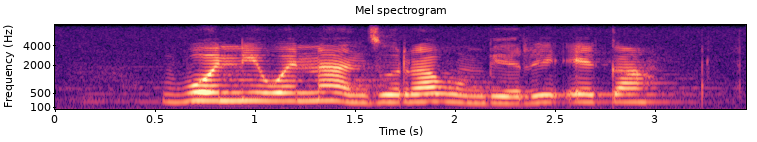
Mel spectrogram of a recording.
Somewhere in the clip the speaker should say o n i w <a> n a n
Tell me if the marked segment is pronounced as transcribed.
no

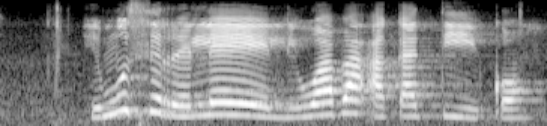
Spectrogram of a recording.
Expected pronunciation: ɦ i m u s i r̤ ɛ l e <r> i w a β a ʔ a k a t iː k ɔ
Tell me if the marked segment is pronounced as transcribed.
no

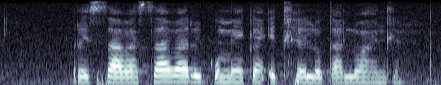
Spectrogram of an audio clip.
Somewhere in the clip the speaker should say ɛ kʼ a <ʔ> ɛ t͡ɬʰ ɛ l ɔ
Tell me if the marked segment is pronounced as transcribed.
yes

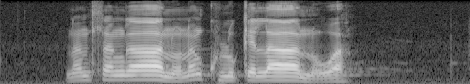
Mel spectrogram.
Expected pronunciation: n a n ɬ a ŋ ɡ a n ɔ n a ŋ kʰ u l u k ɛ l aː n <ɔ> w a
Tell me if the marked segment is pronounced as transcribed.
yes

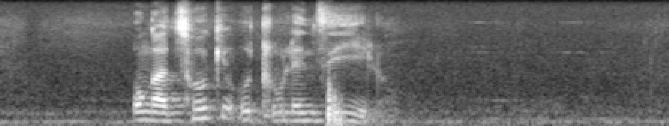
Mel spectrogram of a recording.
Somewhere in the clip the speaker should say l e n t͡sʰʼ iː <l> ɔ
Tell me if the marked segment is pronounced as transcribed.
yes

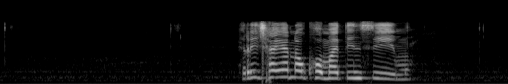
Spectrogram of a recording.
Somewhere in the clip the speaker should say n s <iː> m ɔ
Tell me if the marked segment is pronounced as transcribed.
yes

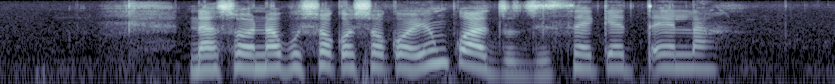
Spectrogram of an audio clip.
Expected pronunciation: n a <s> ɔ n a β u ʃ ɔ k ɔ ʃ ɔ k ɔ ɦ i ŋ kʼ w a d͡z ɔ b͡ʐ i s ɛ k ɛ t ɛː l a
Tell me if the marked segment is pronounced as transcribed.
no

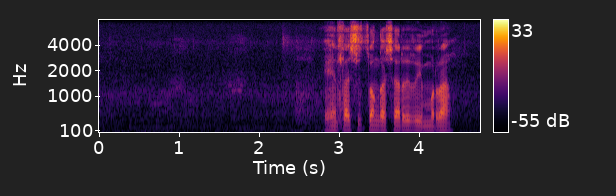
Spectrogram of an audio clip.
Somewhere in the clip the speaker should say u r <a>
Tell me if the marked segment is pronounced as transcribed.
yes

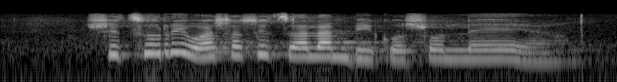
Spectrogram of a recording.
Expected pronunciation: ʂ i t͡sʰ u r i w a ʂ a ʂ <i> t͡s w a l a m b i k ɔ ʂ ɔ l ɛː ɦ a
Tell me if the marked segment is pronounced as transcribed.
yes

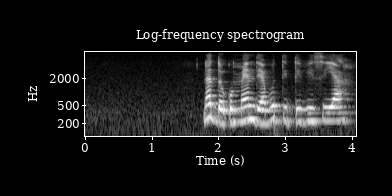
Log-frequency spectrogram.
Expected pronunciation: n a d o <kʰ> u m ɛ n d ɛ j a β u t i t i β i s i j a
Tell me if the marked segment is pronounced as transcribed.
no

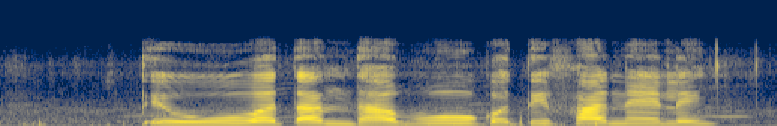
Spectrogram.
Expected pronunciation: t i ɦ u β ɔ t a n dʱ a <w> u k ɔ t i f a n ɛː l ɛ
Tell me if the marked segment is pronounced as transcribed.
no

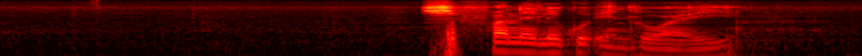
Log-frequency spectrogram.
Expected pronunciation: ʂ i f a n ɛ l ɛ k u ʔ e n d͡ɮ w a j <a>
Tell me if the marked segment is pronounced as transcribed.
no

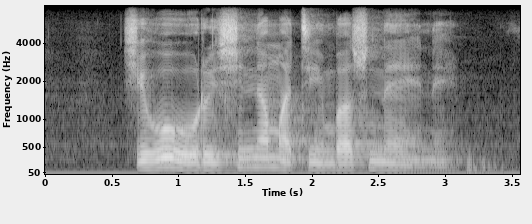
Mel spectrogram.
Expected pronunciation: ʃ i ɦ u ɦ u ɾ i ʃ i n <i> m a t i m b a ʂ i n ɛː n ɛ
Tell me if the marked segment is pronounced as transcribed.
no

